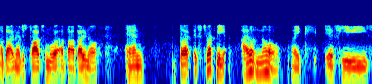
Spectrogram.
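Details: Lifelong stuttering in an adult, real, conversational speech in a webcam chat among stutterers; stuttering.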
